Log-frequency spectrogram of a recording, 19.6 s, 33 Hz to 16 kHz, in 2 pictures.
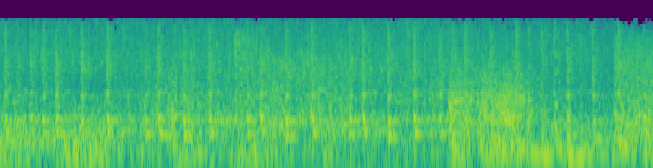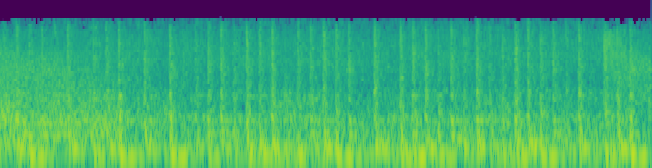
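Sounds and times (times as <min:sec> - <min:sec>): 
deep thunder rumbling: 0:00.0 - 0:15.1
heavy rain pouring with dripping and splashing: 0:00.0 - 0:19.5.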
